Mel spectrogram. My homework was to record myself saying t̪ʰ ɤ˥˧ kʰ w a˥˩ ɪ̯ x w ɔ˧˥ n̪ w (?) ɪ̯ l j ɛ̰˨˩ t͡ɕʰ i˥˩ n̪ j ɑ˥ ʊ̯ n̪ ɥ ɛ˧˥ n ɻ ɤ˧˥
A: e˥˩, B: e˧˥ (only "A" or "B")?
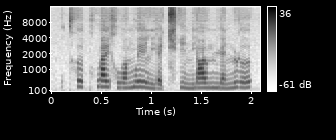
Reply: A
